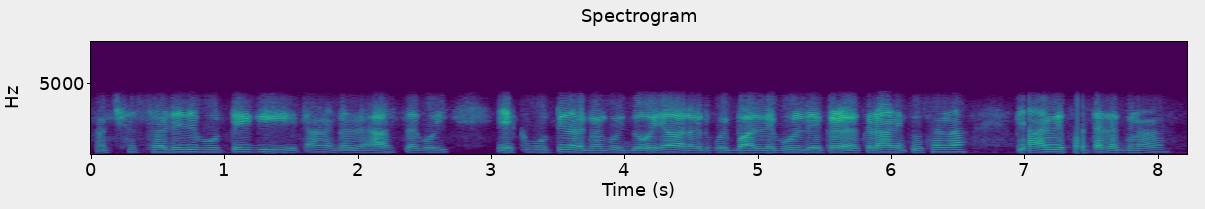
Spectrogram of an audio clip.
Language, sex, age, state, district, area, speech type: Dogri, male, 18-30, Jammu and Kashmir, Udhampur, rural, conversation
